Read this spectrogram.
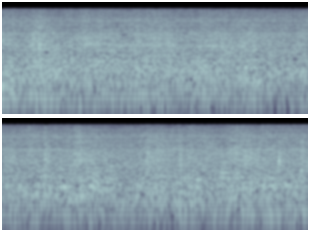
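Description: Glass jars clink against each other on a moving conveyor.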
